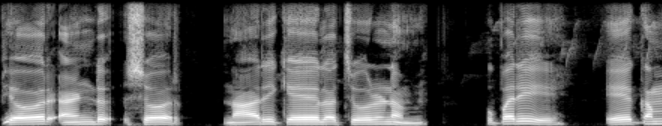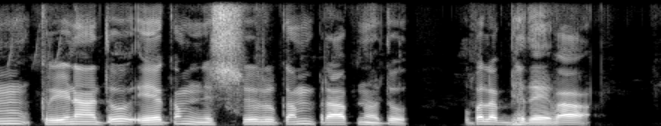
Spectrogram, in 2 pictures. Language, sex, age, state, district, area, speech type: Sanskrit, male, 18-30, Karnataka, Chikkamagaluru, urban, read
